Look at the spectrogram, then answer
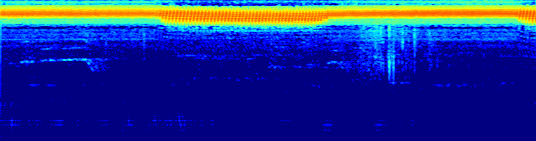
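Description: A Pycna repanda cicada gives a steady, high, shrill buzz that swells louder midway, calling for a mate.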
